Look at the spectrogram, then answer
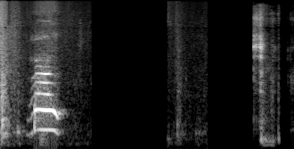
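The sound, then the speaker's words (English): A pet cat meows loudly, a short tonal cry, followed after a pause by a couple of softer, brief vocal sounds amid otherwise quiet surroundings. “My cat, I'm sorry, it's just my cat.”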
